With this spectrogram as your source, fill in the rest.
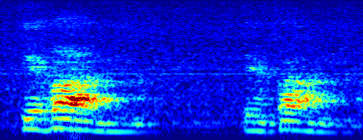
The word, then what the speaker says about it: Ivan: name over and over two syllables the second stressed like the uneven steps of advance yvonne ivan so that's the opening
